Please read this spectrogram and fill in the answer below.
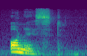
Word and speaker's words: honest: from the same root, in all of which the initial H is silent. Listen. An honour, honourable, honorific, honorary, honorarium, honest, honesty.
